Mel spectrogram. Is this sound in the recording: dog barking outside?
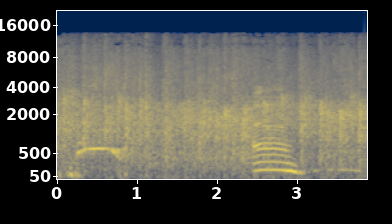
no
